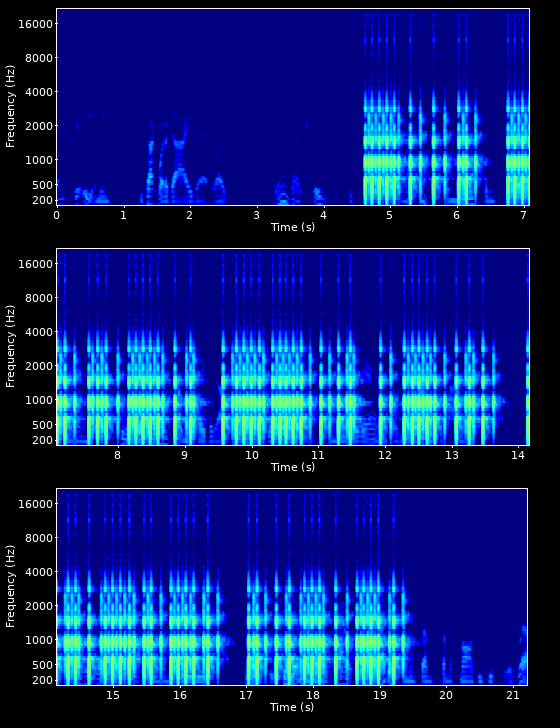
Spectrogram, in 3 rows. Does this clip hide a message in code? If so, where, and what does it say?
Yes: Morse code (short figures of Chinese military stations) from 4.6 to 19.4 s, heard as a telegraph sounder, hand-sent with a straight key, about 22 wpm, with room echo and speech in English. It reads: 5001 4259 6409 0490 8613 1703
